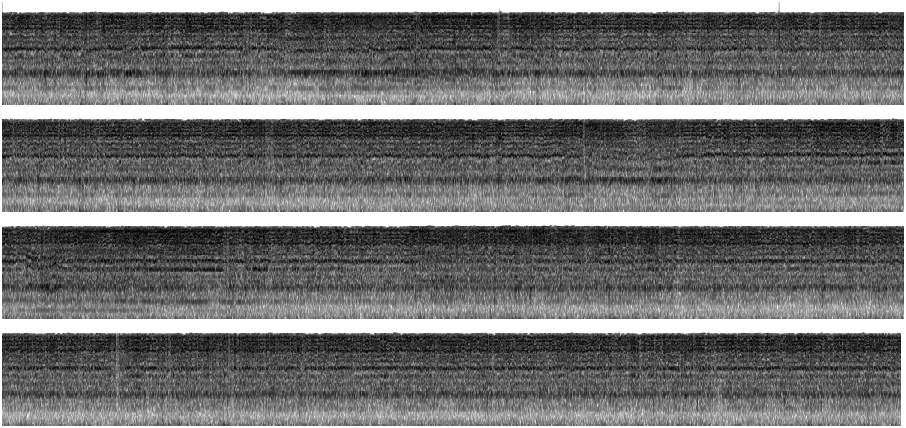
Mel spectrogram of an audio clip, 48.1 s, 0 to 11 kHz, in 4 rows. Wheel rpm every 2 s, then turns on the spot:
150, 150, 140, 150, 150, 150, 150, 150, 150, 150, 140, 160, 160, 160, 160, 160, 160, 160, 160, 160, 160, 160, 160, 160.
none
